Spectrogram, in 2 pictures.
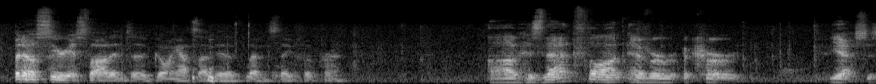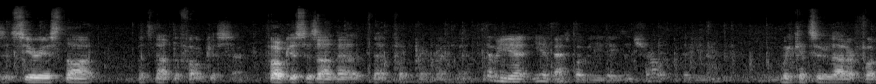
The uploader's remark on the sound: Press Conference Day 2 (5.29.19)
